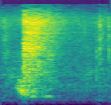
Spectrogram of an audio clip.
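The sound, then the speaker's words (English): One sharp sneeze: a sudden burst of breathy, hissy noise with a brief low vocal edge, quickly trailing off into a soft hiss. No one speaks. “Bless you. Excuse me.”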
